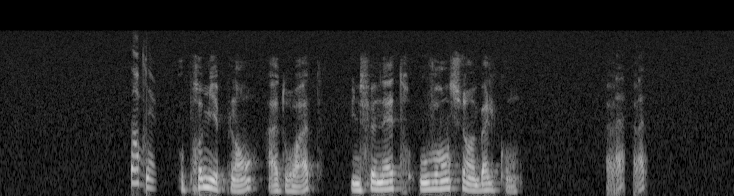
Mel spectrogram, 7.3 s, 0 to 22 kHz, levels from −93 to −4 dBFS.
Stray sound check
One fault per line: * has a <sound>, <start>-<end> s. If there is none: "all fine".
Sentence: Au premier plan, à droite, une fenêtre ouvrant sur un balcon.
* has a chirp, 1.3-1.6 s
* has a laugh, 6.1-6.5 s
